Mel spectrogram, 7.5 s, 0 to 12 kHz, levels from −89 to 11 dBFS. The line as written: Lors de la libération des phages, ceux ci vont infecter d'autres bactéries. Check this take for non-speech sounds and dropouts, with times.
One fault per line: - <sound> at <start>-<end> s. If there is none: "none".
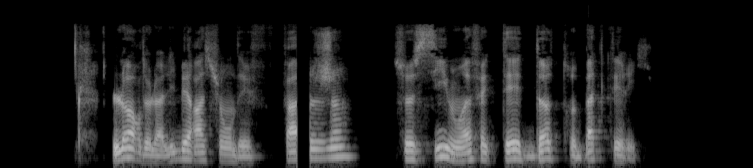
- dropout at 3.0-3.1 s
